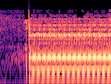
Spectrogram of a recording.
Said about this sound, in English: Nice deep baritone ring there. Remember all phones used to sound like that?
